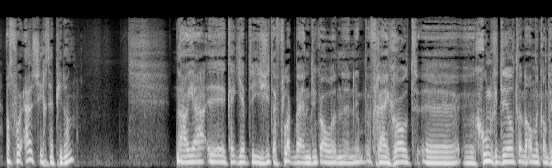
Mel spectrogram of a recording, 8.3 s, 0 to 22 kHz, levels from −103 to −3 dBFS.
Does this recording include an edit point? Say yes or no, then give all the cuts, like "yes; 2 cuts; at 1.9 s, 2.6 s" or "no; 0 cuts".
no; 0 cuts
